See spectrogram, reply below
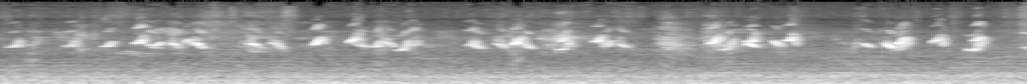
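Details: Little chicks at play with a ball give loud, high, bouncy peeps, rapidly repeated and overlapping, forming a continuous twittering chatter.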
